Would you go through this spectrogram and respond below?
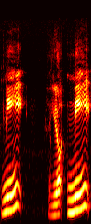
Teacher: Normally, you can compound a noun together with the word นี้ นี้ as a high tone.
